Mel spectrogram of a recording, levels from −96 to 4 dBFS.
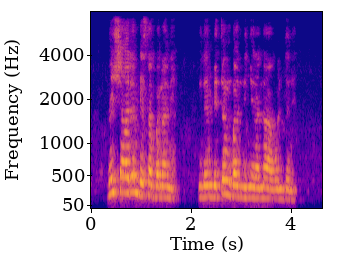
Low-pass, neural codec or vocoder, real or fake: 7.2 kHz; codec, 16 kHz, 6 kbps, DAC; fake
